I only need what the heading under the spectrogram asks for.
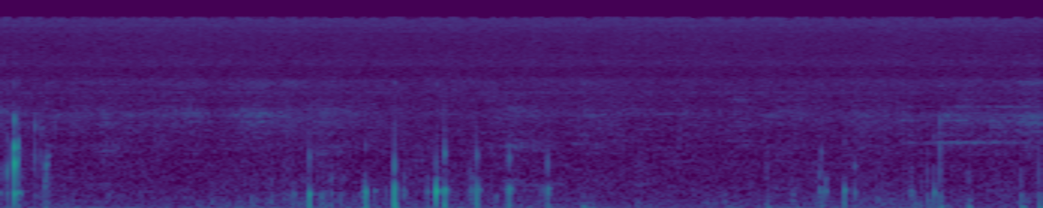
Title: Stomach growl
